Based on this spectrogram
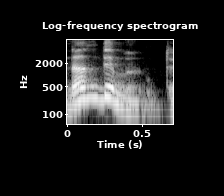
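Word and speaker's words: ナ ン デ ム ン (남대문): はい、はい、で 3 日目は、まあ、ホテル戻りまして今度はね、あのー、ナンデムンという、あの、左に大門じゃなくて、南大門と書いてナンデムンというところに、えー、行ってきてます。これ、あの、トンデムンのすぐ近くにあるんですけども、ナンデムン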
